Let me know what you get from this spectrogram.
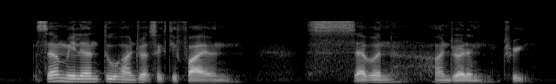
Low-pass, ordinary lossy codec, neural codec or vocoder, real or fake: none; none; none; real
